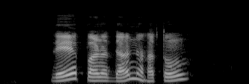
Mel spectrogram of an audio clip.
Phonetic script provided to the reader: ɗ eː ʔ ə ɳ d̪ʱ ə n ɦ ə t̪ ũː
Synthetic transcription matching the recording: ɗ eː p ə ɳ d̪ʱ ə n ɦ ə t̪ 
